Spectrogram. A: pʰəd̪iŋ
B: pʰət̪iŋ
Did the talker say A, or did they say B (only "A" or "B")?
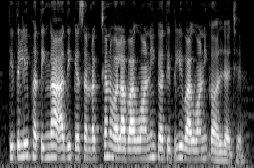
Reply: B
